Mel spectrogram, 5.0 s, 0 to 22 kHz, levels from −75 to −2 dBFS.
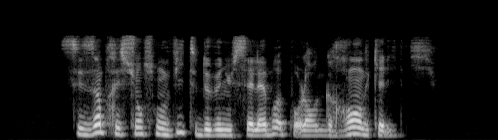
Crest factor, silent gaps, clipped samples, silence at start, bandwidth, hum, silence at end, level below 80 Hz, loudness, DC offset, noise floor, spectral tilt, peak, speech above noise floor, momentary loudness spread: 18 dB; none; under 0.1%; 0.6 s; 8 kHz; none; 0.7 s; -72 dBFS; -21 LUFS; under 0.1%; -69 dBFS; -5 dB/octave; -4 dBFS; 48 dB; 13 LU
